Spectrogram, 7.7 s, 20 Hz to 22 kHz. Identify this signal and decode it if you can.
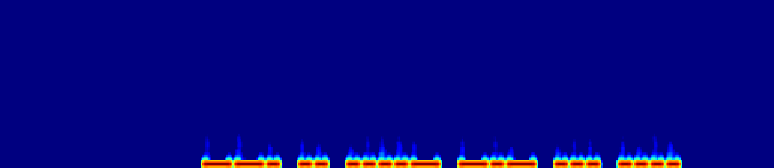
Morse code, heard as a keyed tone, about 16 wpm, 700 Hz. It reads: GI4KSH
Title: DXCC-100 Call Signs - 6 Characters - Repeated 2x - 15wpm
